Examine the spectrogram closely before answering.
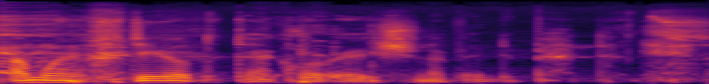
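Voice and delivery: extremely low, soft impression; attempted Nick Cage. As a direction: sink to a quiet rumbling imitation. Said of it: "say this line as Nick Cage".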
